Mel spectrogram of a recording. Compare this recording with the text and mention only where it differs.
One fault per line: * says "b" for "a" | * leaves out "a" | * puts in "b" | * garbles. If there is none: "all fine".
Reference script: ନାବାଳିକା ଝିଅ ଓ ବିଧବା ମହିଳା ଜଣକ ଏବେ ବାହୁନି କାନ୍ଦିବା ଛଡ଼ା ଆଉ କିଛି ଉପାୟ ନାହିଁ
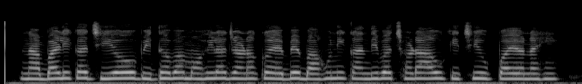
all fine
